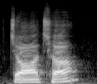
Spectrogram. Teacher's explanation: প্রথমে স্পর্শ ধ্বনির মত পূর্ণ বাধার সৃষ্টি হয় এবং ক্ষণকাল পরেই সেই বাধা কমে উষ্ণ ধ্বনির মত আংশিক বাধায় পরিণত হয় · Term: ঘৃষ্ট ধ্বনি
